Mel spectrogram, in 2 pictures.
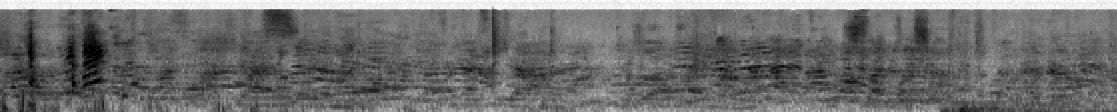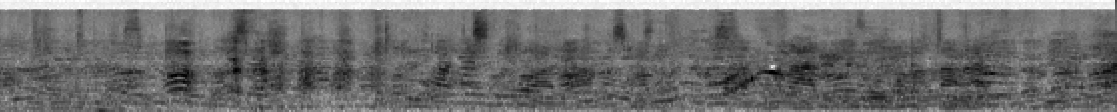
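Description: A group of children talking over one another, a busy babble of young voices.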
